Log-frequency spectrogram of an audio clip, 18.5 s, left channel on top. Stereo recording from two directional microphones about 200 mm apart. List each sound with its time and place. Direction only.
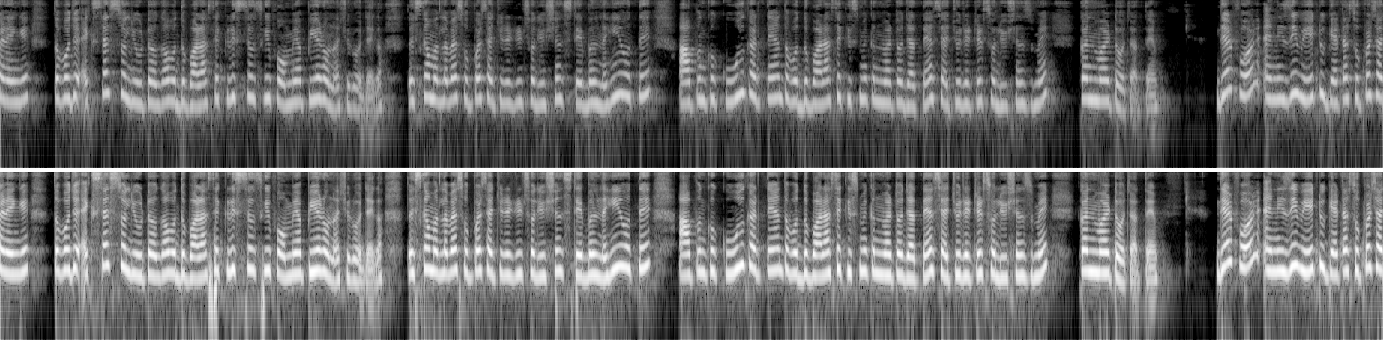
0.0 s a woman's voice: 45° right (ahead or behind)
